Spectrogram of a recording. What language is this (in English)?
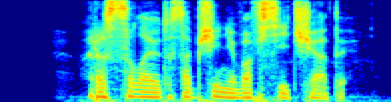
Russian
